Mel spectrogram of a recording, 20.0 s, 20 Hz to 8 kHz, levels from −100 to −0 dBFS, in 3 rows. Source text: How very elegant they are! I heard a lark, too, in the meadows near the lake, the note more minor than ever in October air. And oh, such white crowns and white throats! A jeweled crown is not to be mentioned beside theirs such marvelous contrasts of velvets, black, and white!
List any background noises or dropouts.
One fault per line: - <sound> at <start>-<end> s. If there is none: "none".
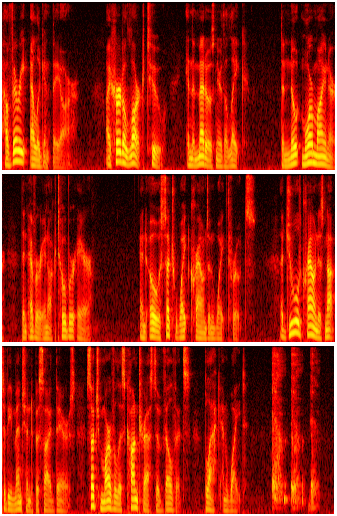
- cough at 18.7-19.7 s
